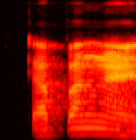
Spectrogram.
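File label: "kapangan", Malay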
